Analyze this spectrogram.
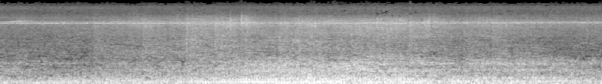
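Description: A low, droning engine of a passing vehicle that swells about halfway through and then eases off, with a thin steady high-pitched whine underneath.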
